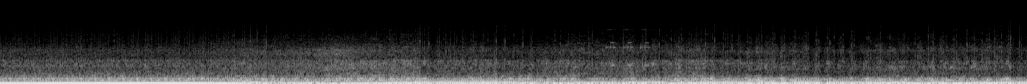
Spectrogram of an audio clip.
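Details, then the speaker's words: Camaro engine after losing power at wide-open throttle and stalling when coasting, restarted: rough idle with a loose, uneven chatter of about three knocks a second from low in the engine; bottom-end bearing problem suspected. "well I was getting ready to go and now I hear chatter so I'm going to turn it back off and check the oil again that don't sound good"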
